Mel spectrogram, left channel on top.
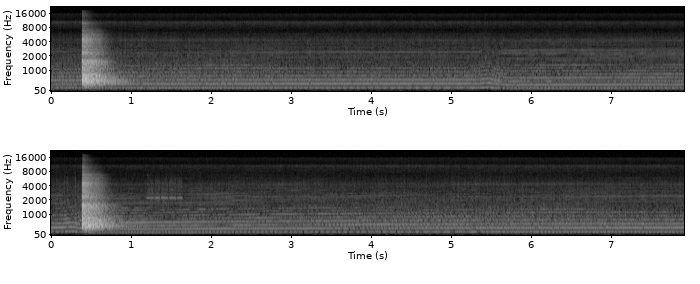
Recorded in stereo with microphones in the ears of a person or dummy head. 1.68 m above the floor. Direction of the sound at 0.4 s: Centre (ahead or behind).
